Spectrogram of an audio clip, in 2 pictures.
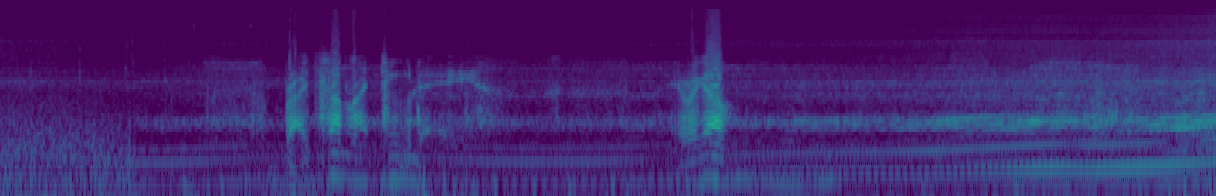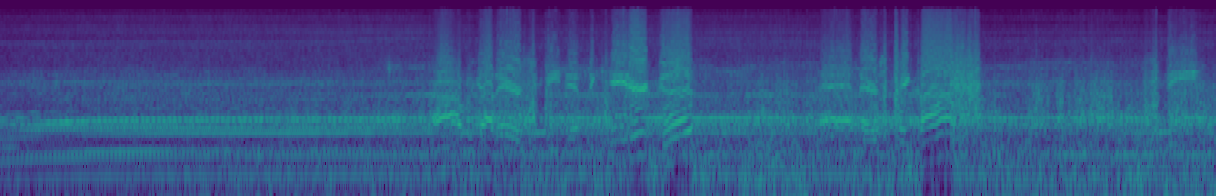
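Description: A small aircraft engine idles and then revs up to a loud, steady drone.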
